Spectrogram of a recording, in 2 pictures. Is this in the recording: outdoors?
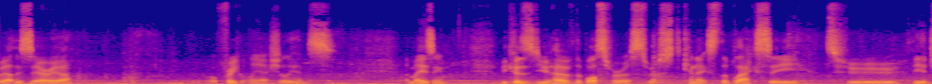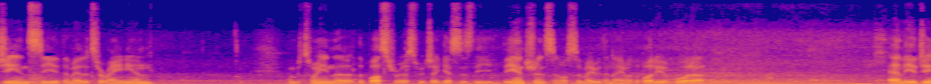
yes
